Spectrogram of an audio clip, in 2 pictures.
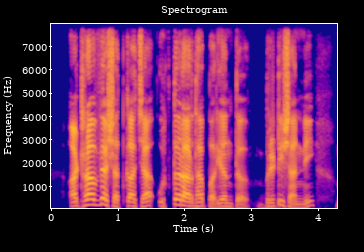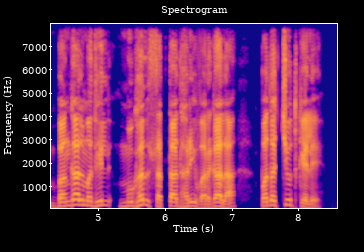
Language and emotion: Marathi, neutral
